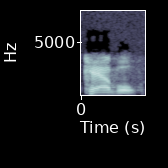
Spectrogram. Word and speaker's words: Cavill: It is Cavill. It is Henry Cavill. This is the easy way to remember it. Cavill rhymes with travel.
